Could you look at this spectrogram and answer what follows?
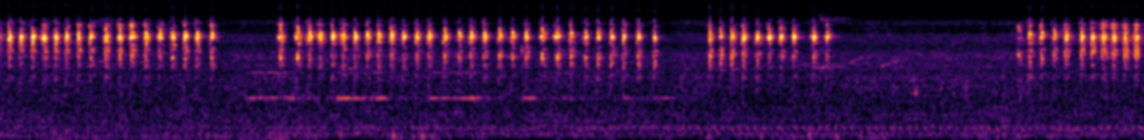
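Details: Wild Eurasian tree sparrows recorded in the open for training other birds, with fighting noted: bursts of rapid, dry, high chirps in repeated blocks separated by short pauses, a faint steady mid-pitched pulsing tone behind, and low background rumble.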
